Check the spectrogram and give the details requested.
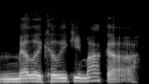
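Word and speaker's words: Mele Kalikimaka: Ah, is that Meliki Maka?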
